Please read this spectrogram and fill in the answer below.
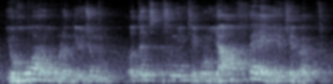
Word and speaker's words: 야훼: 그게 왜 그러냐면 옛날에는 그 그냥 여호와의 여, 히읗, 아 이 자음만 있었는데 그 밑에 모음이 뭔지 몰라가지고 학자들이 아 이거 아마 여였을 거야, 호였을 거야 이렇게 해가지고 여호와로 불러서 썼는데 최근에 학자들이 연구해보고는 그것이 부정확했다는 것을 밝혀낸 거예요. 그래서 좀 더 원래 발음에 가까운 게 야훼다 해서 최근에 바뀐 겁니다.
